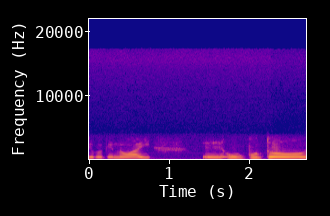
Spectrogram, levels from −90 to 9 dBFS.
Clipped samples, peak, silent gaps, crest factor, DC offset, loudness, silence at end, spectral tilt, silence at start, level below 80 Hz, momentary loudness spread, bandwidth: under 0.1%; -8 dBFS; none; 16 dB; under 0.1%; -25 LUFS; 0 s; -8 dB/octave; 0 s; -64 dBFS; 13 LU; 17.5 kHz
